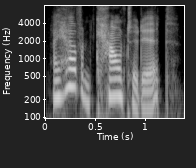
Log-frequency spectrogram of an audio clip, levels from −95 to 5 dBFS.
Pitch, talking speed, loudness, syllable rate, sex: 215 Hz, 170 wpm, -19 LUFS, 4.9 syllables/s, female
